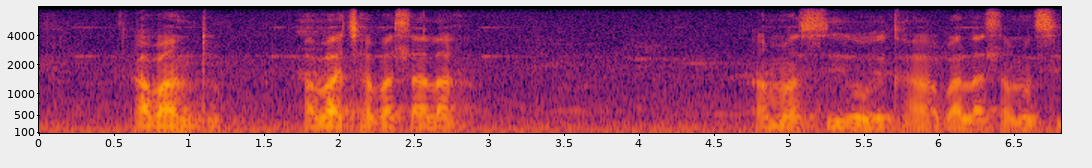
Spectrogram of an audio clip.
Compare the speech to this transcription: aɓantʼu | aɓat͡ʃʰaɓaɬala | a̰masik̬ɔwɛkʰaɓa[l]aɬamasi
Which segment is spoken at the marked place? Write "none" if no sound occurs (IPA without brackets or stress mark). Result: l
